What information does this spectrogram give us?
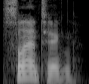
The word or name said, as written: slanting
